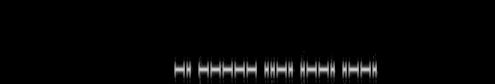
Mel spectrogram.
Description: Morse code, heard as a keyed tone, about 40 wpm, 700 Hz. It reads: N0FPP
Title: USA Call Signs - 5 Characters - 40wpm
